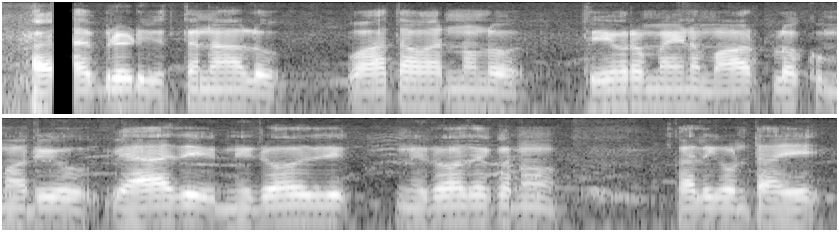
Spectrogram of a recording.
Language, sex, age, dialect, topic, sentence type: Telugu, male, 18-24, Central/Coastal, agriculture, statement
